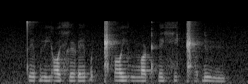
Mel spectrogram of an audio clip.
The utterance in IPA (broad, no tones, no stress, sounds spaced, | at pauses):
t̪ e ɓ y j ɔ xʲ ɔ ɽ e ɓ ə ǁʰ ɔ j ɯ ŋ ɔ ʈʰ e xʲ ɨ ɡ͡ǁ ɔ ɗ y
